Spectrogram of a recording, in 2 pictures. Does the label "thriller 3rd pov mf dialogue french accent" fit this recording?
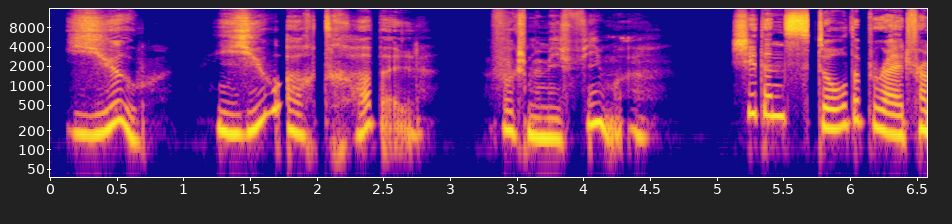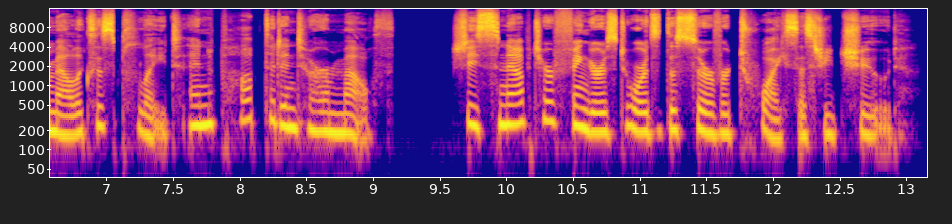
Yes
